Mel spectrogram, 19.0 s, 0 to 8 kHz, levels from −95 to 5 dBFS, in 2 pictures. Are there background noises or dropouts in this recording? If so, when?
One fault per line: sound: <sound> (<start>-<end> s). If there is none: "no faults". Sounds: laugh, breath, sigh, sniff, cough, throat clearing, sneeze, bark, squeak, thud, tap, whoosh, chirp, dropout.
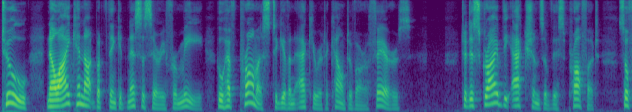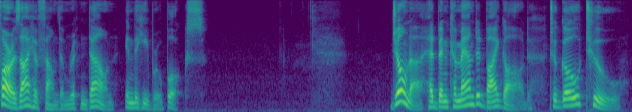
no faults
